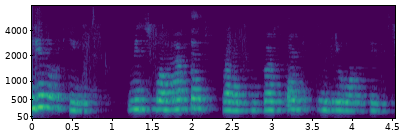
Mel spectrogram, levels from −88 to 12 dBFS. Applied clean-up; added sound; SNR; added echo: neural mask model DeepFilterNet 3.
